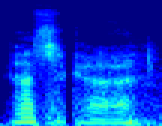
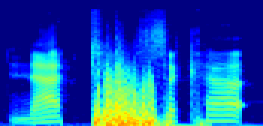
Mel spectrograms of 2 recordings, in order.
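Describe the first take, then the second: First: Said in the usual way. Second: "Natsuka" loud and slow, broken after "Nat"; "Natsuka" split into Nat-suka, drawn out; careful name attempt. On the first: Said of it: "that's not how you do it". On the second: Shown as a demonstration. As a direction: sound out the T in "Natsuka" forcefully. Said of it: "think I'm saying your name right".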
